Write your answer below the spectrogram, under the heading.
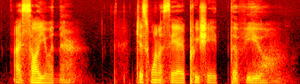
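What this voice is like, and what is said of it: Creepy voice. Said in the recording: “let me get my creepy voice on.”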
